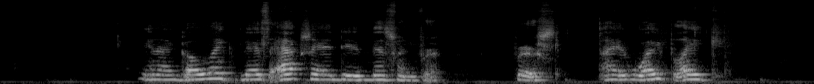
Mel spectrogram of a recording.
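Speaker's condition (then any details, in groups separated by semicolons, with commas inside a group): Cerebral palsy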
